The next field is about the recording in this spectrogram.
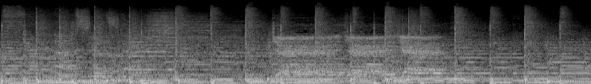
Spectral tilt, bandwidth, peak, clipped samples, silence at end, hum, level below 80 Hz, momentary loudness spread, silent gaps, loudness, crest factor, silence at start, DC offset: -5.5 dB/octave; 18.5 kHz; -6 dBFS; under 0.1%; 0 s; none; -28 dBFS; 5 LU; none; -21 LUFS; 14 dB; 0 s; under 0.1%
